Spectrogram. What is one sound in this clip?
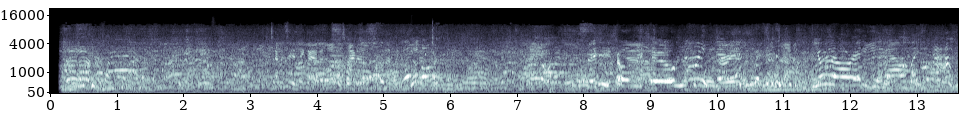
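A crowd of people chatter and call out nearby.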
